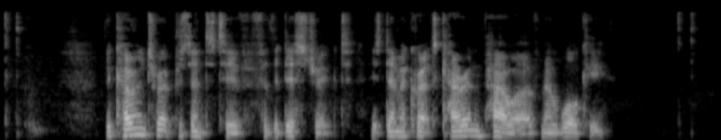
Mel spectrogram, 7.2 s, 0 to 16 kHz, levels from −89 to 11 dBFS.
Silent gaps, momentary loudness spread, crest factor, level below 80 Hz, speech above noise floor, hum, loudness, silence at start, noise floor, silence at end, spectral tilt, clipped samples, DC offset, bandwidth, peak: none; 14 LU; 24 dB; -70 dBFS; 57 dB; none; -27 LUFS; 0.05 s; -83 dBFS; 1.2 s; -4.5 dB/octave; under 0.1%; under 0.1%; 11.5 kHz; -4 dBFS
